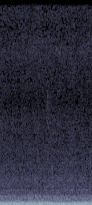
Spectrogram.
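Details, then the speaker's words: Whirlpool Estate extra-large-capacity electric dryer on auto dry, high heat, in excellent condition: smooth, constant low hum with steady drum rumble, no knocks or squeals; normal running, heating element tube confirmed hot. "go ahead and just hit go it's on auto dry high heat you can see in here that it sounds great"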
